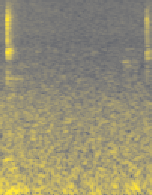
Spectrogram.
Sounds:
Throat clearing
